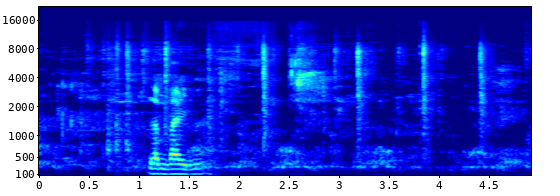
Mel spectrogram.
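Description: Pet pigeons, Kamangar and golden teddy birds, coo softly in a low rolling burble, several short phrases close by, with someone talking over them.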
